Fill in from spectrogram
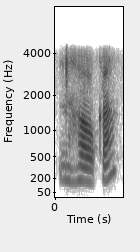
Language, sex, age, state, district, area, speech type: Marathi, female, 30-45, Maharashtra, Yavatmal, rural, conversation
